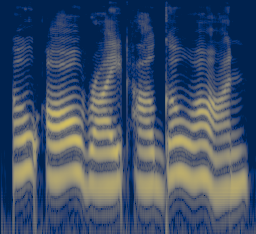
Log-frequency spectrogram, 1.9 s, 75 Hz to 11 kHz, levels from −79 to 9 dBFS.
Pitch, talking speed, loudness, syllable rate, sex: 235 Hz, 190 wpm, -14 LUFS, 3.7 syllables/s, female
